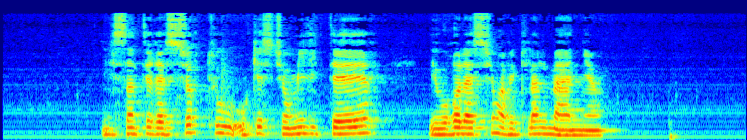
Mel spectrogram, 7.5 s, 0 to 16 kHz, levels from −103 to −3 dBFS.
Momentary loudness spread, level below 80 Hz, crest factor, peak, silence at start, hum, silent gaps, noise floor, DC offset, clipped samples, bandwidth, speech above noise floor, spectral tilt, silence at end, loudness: 9 LU; -54 dBFS; 18 dB; -6 dBFS; 1.05 s; none; none; -59 dBFS; under 0.1%; under 0.1%; 11.5 kHz; 36 dB; -6 dB/octave; 0.7 s; -24 LUFS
